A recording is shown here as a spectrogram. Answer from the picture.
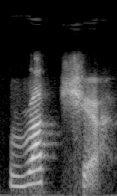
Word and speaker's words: rupture: Rupture. Nếu mà Hà Cát đọc cái âm chờ ở phía sau đó, mà Hà Cát đọc là R, thì nó sẽ là rupture.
